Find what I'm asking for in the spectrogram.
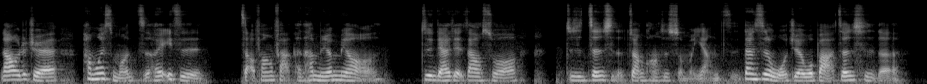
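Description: Speaking very fast, a woman uses a medium pitch with ordinary pitch variation and vocal fry. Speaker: podcast co-host. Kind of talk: casual chat.

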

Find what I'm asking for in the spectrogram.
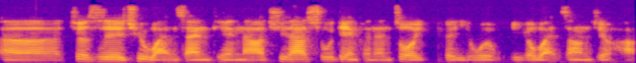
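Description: A man talks at a fairly quick pace in a normal speaking voice. His pitch sits fairly low. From Taiwan, born Kinmen, raised Longtan and north. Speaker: film director. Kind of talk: casual chat.

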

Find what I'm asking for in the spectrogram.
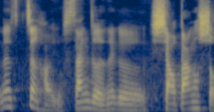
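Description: Someone speaks with a Taiwanese accent over noticeable background noise. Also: woman. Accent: Taiwanese Mandarin. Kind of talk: casual chat.

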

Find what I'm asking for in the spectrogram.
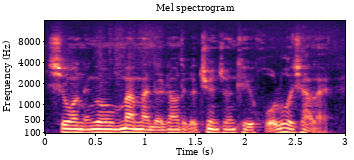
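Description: Audible room echo follows a man's dark, mellow, fairly low voice as he talks at a fairly quick pace. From Taiwan, Taipei. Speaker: architect. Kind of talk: interview.

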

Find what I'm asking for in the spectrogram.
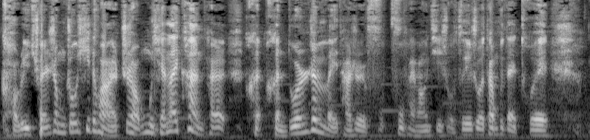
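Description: A man talking at a very fast pace with very wide pitch swings over noticeable background noise. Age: 30s. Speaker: assistant professor, climate and energy expert. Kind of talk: expert interview.

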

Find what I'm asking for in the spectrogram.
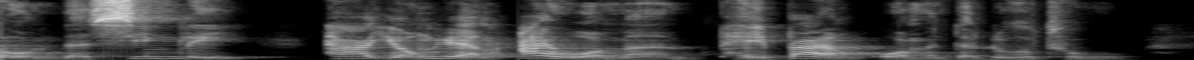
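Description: Recorded very cleanly against a silent background, a woman is speaking. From Taiwan. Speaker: pastor. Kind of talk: sermon.

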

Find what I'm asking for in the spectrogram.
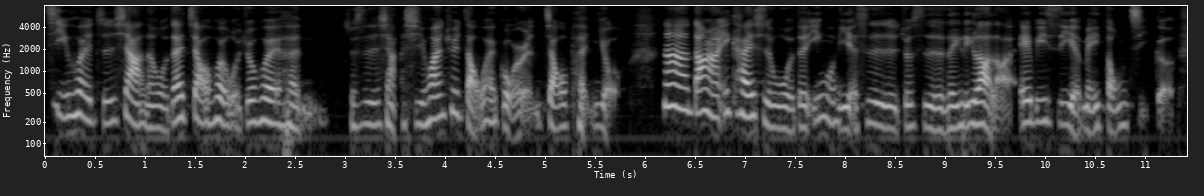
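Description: Lively intonation from a woman at medium pitch and a moderate pace, on a very clean recording with a silent background. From Taiwan. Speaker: English pronunciation teacher. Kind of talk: casual chat.

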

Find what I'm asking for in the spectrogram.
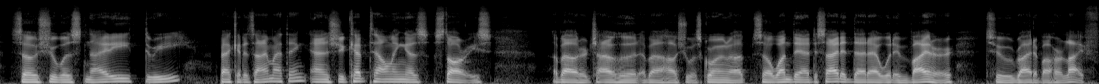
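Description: A man with a Chinese accent talks at a fairly quick pace in a fairly low pitch. The recording is very clean, with a silent background. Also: ordinary pitch variation. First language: Mandarin Chinese. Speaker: English teacher, cram school founder. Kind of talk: interview. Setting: radio studio.

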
